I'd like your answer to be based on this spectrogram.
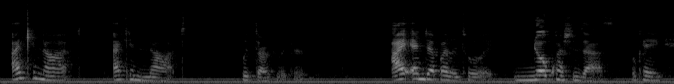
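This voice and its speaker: Speaking at a moderate pace, a woman has an animated tone and big swings in loudness. She leaves long, frequent pauses, and room echo is audible. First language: Spanish. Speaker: YouTuber. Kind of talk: casual chat.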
